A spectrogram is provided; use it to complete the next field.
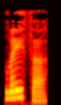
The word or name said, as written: leitha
